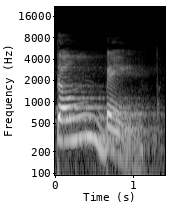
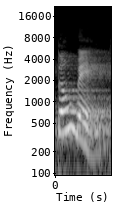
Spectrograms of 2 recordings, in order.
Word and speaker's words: também: consonantal com AM é também. Também. Veja que quando você pronuncia esse ele sai com esse som aqui, do A com tio. Ele sai com o mesmo som do A em mãe.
